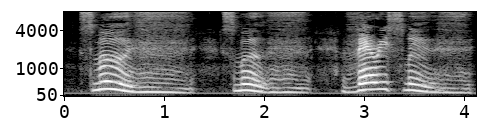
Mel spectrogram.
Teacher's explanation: listen to the ending it must be voiced feel that vibration on your tongue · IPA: ð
